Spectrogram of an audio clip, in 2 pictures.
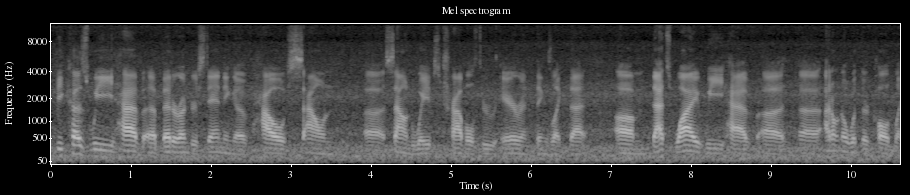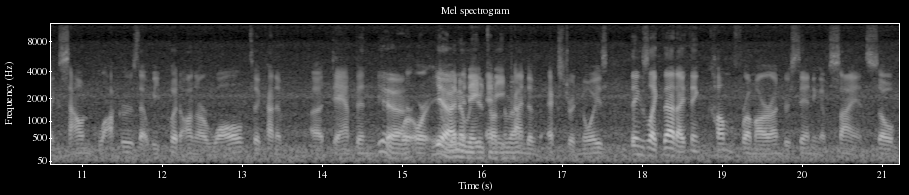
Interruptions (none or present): present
